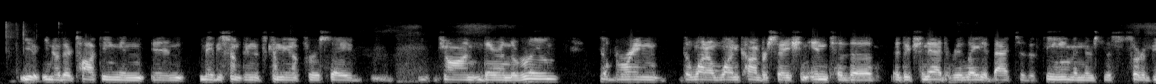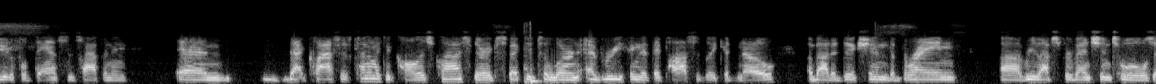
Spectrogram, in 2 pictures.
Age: 20-39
